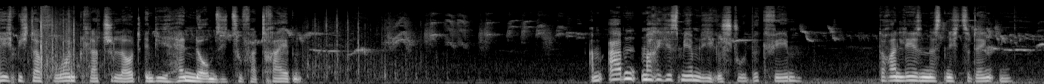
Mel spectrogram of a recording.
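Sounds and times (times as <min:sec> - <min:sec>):
pigeons flapping wings: 0:00.0 - 0:01.3, 0:02.9 - 0:04.6
speech: 0:00.0 - 0:04.0, 0:05.9 - 0:08.2, 0:08.8 - 0:10.2
thin high bird chirps and tweets: 0:01.0 - 0:10.4.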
